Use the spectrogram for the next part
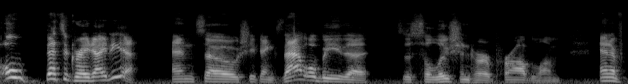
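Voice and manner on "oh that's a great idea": high, bright-eyed mock enthusiasm; an imitated sandpiper mom gushing over a tip; excited mock gush. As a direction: gush over the idea, pitch up. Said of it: "a sandpiper will go".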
